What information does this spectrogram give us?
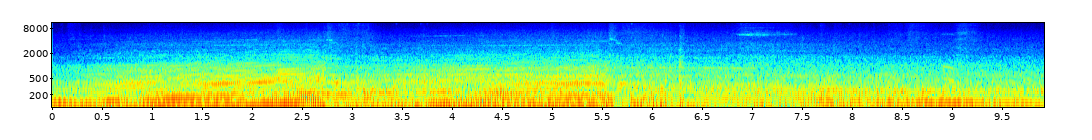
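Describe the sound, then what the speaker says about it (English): The engine of a widebody Abarth 124 revs hard while accelerating in second gear, its loud, steady, rising drone filling the cabin and climbing in pitch until a brief dip at the shift. "that second gear rip felt good"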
